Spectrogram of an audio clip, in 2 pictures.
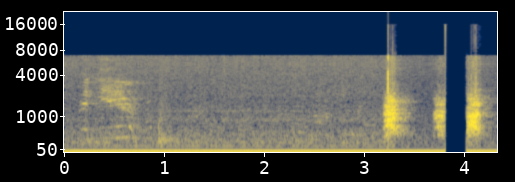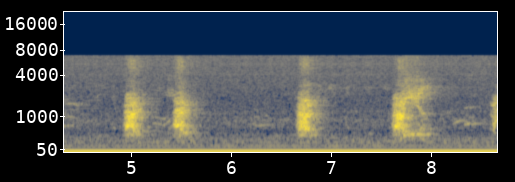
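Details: German Shepherd Johann in Schutzhund protection phase training, including blind search and bark and hold, preparing for a SchH 1 trial in the fall. A man talks at first, then sharp, loud barks come in irregular bursts, about seven over five seconds, over a steady low hum.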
